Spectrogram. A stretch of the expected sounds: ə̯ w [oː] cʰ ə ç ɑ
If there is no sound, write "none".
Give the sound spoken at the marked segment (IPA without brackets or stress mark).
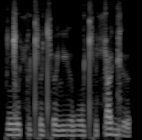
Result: oː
